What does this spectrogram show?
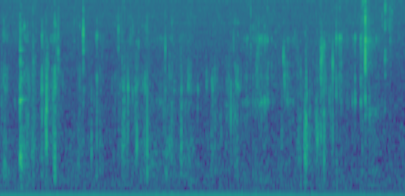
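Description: Close-miked chewing and biting of a KFC fried chicken strip: small wet mouth clicks and soft chews. The breading is not crunchy.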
